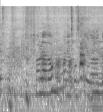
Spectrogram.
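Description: A dove cooing in the background in low, drawn-out notes, with faint voices under it.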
